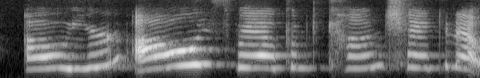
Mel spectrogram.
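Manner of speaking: put-on friendly Texan accent, very high and very loud. Retelling how an engraver talked to him, Eddie Martis's Texan accent. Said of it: "with this Texan accent".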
